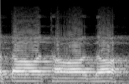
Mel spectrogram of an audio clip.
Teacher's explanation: પછી બોલો ત થ દ, સાહેબ જીભ ક્યાં અડે છે? સીધી દાંતને અડે છે એટલે દંત્ય થઈ જશે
